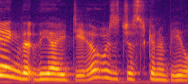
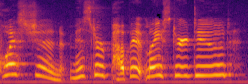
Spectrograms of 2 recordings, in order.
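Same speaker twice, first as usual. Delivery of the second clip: very high, shrill, shouted yell; 9 semitones higher than usual. Calling out a question to the puppet master, yelling. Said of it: "Why are you yelling?".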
